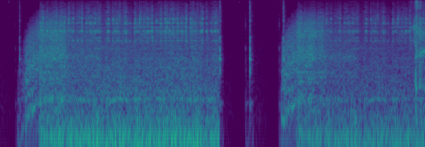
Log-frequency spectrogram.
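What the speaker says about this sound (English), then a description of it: "they use the old idle sound that the engines had as the background sound" A video game car engine idles in a steady low rumble, cuts out briefly, then settles back into the same even idle.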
